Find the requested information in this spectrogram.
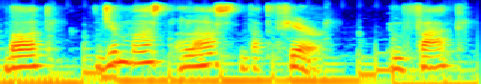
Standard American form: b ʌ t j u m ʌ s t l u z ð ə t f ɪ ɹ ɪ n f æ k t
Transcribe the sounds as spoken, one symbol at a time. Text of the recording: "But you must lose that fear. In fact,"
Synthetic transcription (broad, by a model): b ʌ t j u m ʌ s t l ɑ s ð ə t f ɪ ɹ ɪ n f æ k t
